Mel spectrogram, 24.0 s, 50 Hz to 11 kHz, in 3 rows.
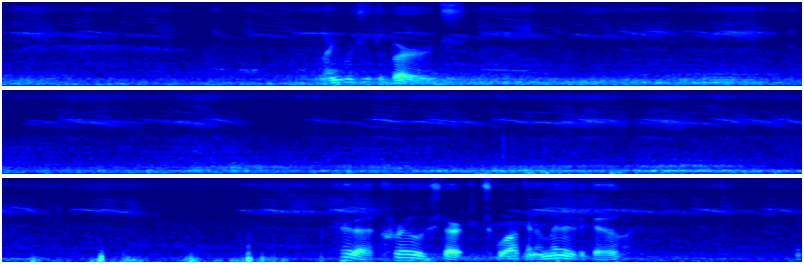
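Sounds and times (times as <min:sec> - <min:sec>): songbirds chirping: 0:00.0 - 0:24.0
steady low rumble: 0:08.9 - 0:23.6.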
